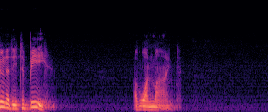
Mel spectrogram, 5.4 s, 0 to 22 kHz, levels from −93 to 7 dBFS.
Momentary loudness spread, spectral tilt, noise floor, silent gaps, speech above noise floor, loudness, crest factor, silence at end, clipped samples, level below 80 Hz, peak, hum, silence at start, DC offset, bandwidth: 17 LU; -10 dB/octave; -64 dBFS; none; 46 dB; -20 LUFS; 18 dB; 1.9 s; under 0.1%; -56 dBFS; -4 dBFS; 60 Hz at -45 dBFS; 0 s; under 0.1%; 5.4 kHz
